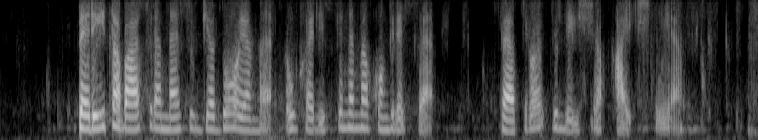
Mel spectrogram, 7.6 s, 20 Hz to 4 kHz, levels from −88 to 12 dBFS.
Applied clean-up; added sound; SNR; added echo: neural separator model SepFormer DNS4.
